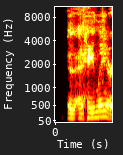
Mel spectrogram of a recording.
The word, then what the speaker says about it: Henley: Is it Hanley or It's Henley? Henley. It's Henley. Yeah, I don't know why I'm blanking on how to even pronounce his first name, but he is a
